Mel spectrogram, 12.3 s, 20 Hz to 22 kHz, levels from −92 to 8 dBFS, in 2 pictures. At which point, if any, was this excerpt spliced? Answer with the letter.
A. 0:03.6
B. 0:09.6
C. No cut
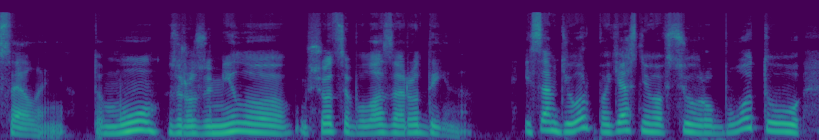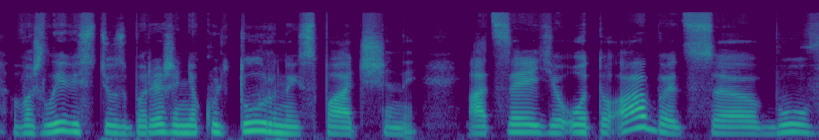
B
